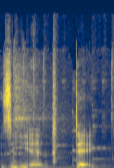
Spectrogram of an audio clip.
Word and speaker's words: Zendaya: Zen z e n day d a y a. It's very phonetic and a lot more boring than I bet you thought it was.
